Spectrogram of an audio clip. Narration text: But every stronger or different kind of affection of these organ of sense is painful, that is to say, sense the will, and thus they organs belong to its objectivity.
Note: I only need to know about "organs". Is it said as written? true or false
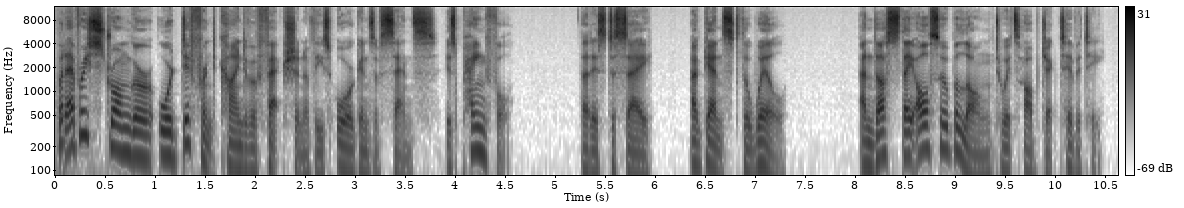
false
